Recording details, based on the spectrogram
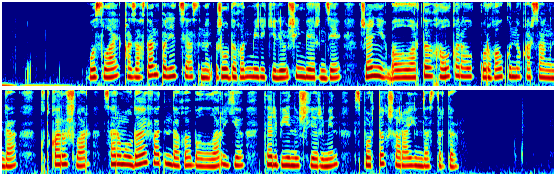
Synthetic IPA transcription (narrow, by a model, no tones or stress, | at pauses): wo̞səlˠɑjqʰɑzɑqst̪ɑnpʰo̞lʲˠijt̪sɨjasənəɴʒəlˠd̪əʁənme̞ɾe̞kʲe̞le̞wʃe̞ŋbe̞ɾɪnd̪e̞ʒ̥æne̞bɑlˠɑlˠɑɾd̪əχɑlˠəqɑɾɑlˠəqʰːo̞ɾʁɑwkʲʰʏnɪqʰɑɾsɑɴənd̪ɑqʰʊ̥t̪qɑɾuʃəlˠɑɾ | sɑɾɑmolˠd̪ɑje̞fɑt̪ənd̪ɑʁəbɑlˠɑlˠɑɾʏjɪt̪ʰæɾbije̞nuʃɪle̞ɾɪme̞nspo̞rt̪ːəqʃɑɾɑəjəmd̪ɑst̪əɾd̪ə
